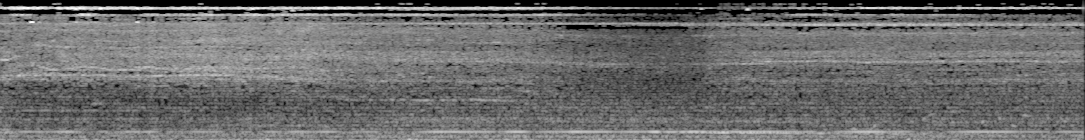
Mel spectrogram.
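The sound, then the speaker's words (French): A TGV high-speed train rushes past right in front of the speaker at a railway station, a loud, steady roar of rail noise with a humming tone running underneath for the whole stretch, and no one speaking. “Désolé, un TGV vient juste de me passer devant.”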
